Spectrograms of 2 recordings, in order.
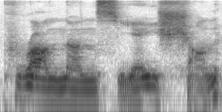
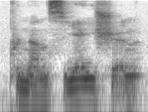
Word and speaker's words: pronunciation: We don't say pronunciation, but we turn those two O's into schwas and we say pronunciation. Most multisyllable words will have weak syllables, usually pronounced as a schwa, but that never changes. Using these two schwas is the only correct way to pronounce this word.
